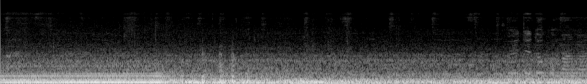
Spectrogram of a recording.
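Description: A 2012 Mini Cooper Coupe John Cooper Works in sport mode accelerates with a loud, close engine whir and rumble that climbs in pitch, while people talk inside the car.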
